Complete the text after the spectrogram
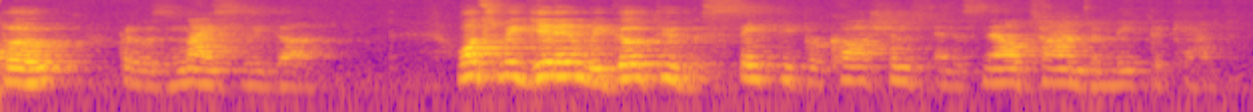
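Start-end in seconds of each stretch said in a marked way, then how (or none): none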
